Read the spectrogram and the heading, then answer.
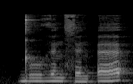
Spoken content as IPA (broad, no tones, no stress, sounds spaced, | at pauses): ɖ uː ɦ ɪ n s e n ʔ ɛ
